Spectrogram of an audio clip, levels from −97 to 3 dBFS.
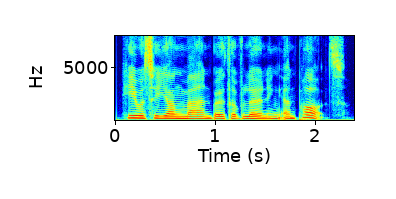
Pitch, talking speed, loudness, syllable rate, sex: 195 Hz, 250 wpm, -14 LUFS, 4.9 syllables/s, female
